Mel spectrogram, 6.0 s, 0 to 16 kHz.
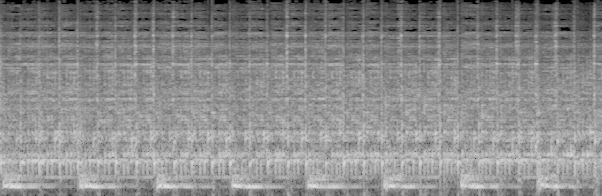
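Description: Rhythmic percussion music: a dense run of rapid, even strokes with a low drum tone returning about every 0.8 seconds.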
